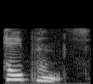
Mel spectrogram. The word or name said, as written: halfpence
